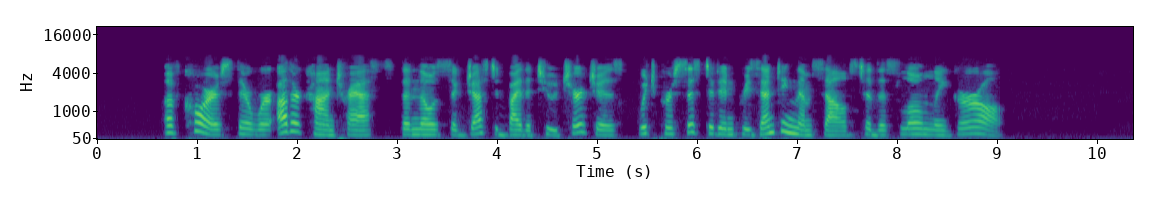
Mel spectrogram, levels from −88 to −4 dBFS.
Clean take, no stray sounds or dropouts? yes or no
yes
